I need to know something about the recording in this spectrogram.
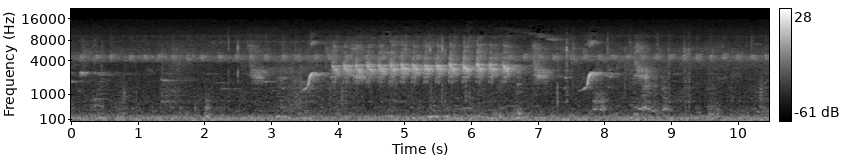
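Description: Dry leaves rustle under a monkey's steps.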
